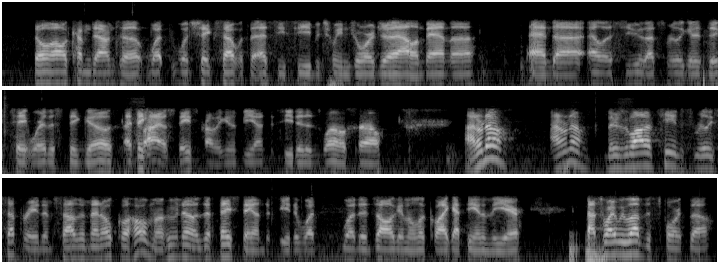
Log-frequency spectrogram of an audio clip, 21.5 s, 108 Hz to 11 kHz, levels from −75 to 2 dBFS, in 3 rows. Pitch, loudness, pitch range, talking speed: 110 Hz, -24 LUFS, 110-140 Hz, 235 wpm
